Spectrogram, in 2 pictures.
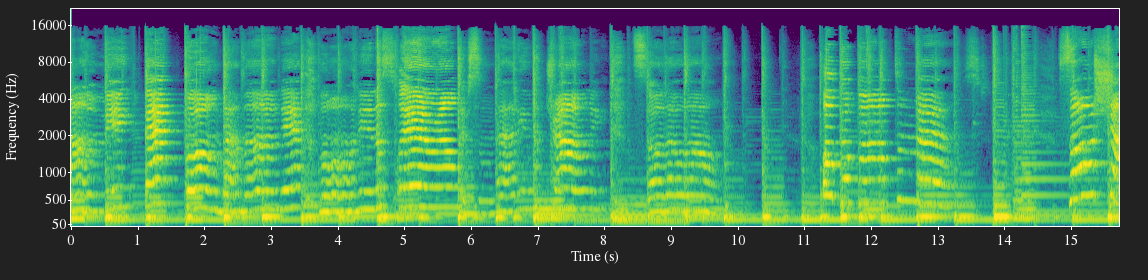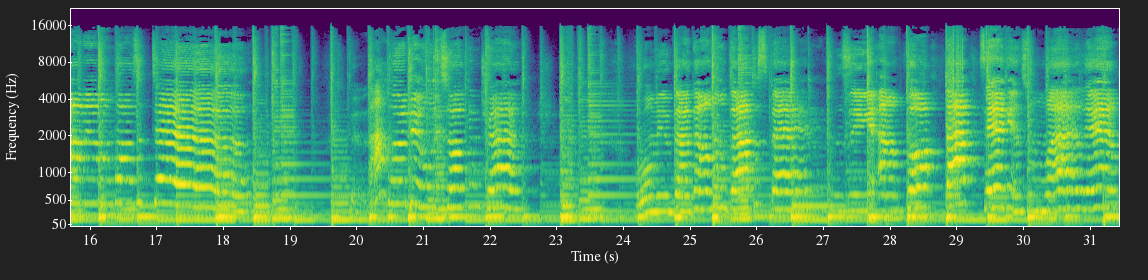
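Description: A woman singing lead vocals over her own strummed acoustic guitar.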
